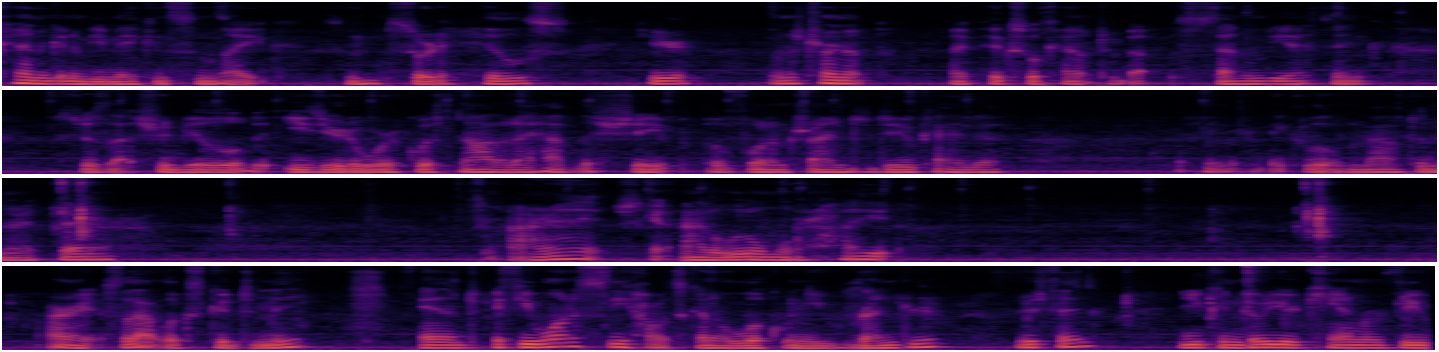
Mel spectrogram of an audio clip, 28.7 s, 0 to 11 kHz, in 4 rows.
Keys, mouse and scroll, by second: 1.6-2.9 middle drag, 1.6-2.9 right drag, 2.9-5.7 drag, 5.7-6.7 middle drag, 6.7-14.4 drag, 14.1-15.2 middle drag, 15.2 KP_0, 17.7-21.4 drag, 21.4 KP_0.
